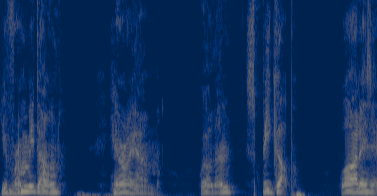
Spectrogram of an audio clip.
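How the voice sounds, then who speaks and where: A man puts on a raspy character voice with a very deep, low pitch, speaking at a fairly slow pace. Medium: read story. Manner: gruff, curt.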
